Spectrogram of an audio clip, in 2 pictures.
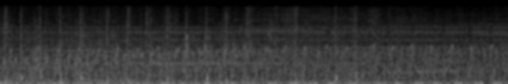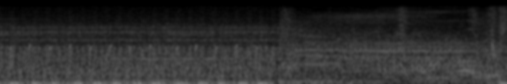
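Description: A weapon in a video game fires rapidly with short, repeated pops.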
